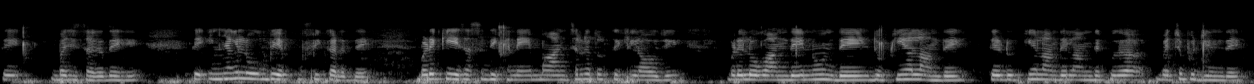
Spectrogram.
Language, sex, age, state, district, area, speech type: Dogri, female, 45-60, Jammu and Kashmir, Samba, rural, spontaneous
